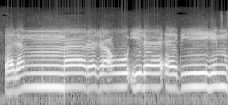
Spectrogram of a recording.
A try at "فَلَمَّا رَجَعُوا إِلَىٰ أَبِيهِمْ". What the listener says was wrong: فخم الراء فخم الراء فلما رجعوا رجعوا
